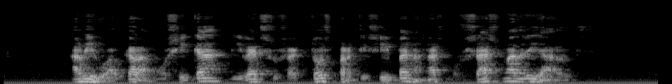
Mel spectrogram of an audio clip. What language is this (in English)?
Catalan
